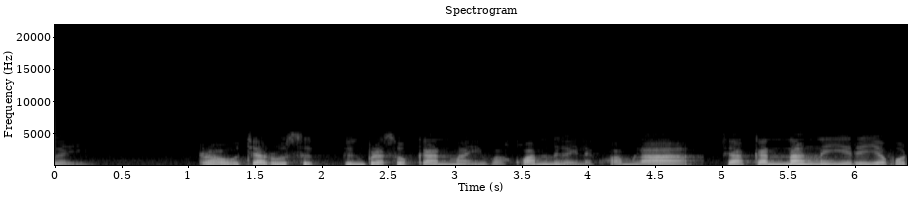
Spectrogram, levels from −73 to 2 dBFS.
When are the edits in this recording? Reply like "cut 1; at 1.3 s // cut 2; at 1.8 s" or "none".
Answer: cut 1; at 4.9 s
